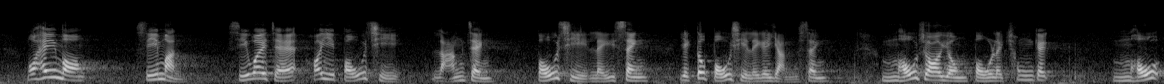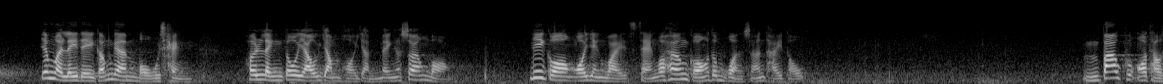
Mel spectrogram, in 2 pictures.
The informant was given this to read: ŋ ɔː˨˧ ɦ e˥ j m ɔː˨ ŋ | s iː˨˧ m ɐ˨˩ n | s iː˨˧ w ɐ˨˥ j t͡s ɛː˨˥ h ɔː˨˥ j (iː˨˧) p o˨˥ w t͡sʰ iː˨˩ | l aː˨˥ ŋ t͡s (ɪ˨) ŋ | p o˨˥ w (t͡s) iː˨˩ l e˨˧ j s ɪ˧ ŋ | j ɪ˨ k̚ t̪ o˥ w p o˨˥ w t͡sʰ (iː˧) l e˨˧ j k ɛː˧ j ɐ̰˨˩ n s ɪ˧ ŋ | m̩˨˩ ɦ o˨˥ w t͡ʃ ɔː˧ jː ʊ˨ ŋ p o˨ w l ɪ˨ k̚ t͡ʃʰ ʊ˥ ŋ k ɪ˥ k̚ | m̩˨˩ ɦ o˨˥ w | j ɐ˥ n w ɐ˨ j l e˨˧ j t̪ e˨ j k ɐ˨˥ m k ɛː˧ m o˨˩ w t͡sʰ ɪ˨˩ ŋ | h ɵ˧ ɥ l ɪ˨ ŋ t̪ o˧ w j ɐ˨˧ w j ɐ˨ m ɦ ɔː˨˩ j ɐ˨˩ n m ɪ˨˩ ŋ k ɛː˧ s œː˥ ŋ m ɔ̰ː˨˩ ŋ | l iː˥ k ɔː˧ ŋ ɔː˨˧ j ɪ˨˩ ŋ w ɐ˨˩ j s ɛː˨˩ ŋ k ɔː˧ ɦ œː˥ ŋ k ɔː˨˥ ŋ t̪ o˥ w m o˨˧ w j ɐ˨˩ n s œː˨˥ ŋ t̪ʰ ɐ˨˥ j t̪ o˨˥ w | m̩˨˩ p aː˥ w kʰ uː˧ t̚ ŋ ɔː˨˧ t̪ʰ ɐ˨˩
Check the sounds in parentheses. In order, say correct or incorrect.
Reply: correct, correct, incorrect: t͡sʰ, incorrect: iː˨˩

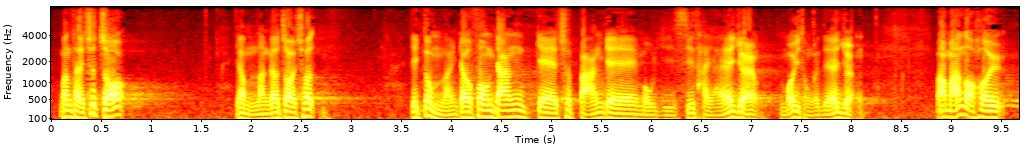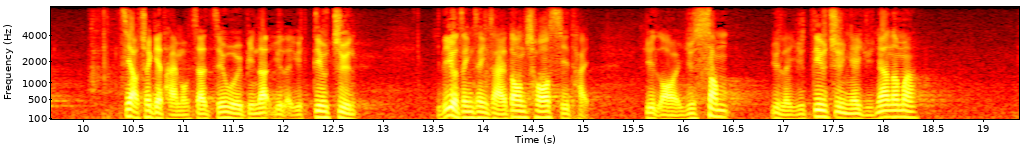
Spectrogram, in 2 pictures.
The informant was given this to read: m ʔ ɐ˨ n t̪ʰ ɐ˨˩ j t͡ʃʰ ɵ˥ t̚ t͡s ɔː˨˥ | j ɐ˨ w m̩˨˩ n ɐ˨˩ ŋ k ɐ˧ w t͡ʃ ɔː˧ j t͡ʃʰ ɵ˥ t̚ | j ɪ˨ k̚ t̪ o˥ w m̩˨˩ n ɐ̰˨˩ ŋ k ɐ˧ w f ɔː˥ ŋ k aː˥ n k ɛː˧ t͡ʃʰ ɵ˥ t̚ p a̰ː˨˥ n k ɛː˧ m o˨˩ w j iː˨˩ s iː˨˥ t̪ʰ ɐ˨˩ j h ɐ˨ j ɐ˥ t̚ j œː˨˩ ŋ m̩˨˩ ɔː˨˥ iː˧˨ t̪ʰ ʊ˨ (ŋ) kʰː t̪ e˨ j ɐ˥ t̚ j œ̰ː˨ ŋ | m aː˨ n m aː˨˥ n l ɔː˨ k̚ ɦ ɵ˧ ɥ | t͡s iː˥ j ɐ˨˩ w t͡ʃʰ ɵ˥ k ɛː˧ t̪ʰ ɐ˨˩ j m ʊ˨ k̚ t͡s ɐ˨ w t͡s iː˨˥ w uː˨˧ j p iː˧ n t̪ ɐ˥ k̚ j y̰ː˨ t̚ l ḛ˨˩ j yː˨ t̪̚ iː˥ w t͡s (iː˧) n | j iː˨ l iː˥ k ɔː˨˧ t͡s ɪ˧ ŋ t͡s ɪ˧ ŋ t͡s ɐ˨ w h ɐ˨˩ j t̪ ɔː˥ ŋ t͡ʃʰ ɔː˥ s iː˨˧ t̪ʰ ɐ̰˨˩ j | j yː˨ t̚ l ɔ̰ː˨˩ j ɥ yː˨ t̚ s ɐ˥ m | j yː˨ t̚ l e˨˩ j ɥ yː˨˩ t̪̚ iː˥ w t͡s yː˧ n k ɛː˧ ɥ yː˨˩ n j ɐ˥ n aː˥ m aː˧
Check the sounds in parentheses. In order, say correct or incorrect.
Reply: correct, incorrect: yː˧

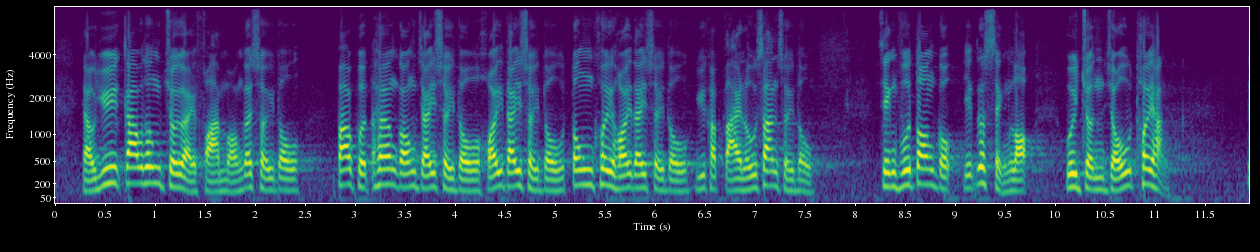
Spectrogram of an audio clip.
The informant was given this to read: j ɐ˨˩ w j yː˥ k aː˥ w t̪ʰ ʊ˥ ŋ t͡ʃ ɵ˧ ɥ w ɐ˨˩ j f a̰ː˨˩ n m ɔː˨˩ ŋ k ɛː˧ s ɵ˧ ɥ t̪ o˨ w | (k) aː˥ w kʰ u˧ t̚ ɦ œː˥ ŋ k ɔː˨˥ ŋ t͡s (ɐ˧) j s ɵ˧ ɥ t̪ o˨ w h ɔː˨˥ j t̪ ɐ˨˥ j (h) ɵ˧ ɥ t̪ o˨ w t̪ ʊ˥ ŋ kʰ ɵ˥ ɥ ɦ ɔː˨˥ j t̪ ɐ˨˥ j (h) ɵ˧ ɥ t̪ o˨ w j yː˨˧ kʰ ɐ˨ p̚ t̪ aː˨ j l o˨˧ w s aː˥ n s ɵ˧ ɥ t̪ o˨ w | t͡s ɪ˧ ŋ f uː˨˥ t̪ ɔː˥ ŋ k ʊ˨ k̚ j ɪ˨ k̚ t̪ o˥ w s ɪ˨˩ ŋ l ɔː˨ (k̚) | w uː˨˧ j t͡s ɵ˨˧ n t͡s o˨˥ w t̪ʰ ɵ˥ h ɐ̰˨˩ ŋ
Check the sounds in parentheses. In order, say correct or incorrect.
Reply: incorrect: p, incorrect: ɐ˨˥, incorrect: s, incorrect: s, correct

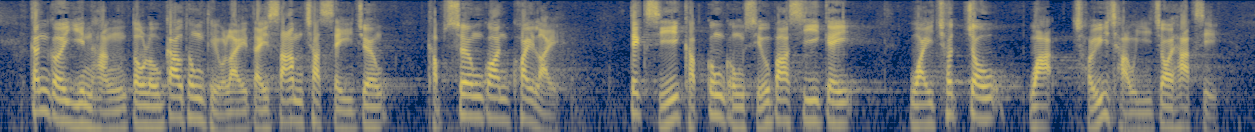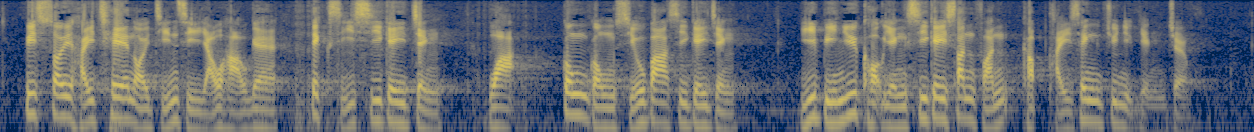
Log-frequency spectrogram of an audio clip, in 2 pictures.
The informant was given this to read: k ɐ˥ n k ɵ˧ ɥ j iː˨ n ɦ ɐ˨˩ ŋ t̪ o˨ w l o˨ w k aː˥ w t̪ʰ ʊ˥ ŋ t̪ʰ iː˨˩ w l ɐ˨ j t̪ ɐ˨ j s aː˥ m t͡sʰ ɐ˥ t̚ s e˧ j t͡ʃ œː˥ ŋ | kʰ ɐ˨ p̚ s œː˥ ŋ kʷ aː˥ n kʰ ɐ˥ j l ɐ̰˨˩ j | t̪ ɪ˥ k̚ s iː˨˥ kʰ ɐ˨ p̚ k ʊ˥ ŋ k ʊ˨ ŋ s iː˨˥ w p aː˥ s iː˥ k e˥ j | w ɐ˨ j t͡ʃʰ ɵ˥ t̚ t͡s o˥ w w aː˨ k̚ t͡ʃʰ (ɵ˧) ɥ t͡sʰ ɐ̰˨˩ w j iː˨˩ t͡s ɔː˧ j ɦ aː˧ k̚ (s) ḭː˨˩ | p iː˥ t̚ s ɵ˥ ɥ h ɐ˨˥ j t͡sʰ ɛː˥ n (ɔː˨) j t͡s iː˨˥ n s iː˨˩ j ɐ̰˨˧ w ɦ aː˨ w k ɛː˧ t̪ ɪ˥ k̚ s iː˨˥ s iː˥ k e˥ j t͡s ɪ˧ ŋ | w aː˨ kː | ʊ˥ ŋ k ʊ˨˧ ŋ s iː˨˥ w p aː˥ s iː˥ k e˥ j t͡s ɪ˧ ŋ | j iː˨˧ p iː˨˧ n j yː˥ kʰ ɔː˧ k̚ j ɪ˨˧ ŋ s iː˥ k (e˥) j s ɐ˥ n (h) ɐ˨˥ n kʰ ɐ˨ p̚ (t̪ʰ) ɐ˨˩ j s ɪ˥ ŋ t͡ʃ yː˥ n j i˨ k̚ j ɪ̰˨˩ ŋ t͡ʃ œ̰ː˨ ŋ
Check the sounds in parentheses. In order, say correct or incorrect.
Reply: incorrect: ɵ˨˥, correct, correct, correct, incorrect: f, correct

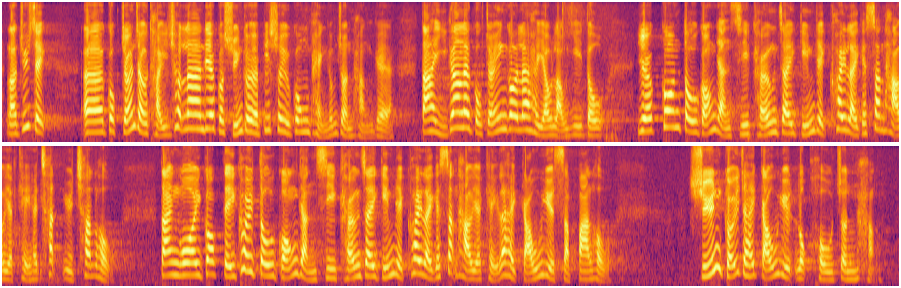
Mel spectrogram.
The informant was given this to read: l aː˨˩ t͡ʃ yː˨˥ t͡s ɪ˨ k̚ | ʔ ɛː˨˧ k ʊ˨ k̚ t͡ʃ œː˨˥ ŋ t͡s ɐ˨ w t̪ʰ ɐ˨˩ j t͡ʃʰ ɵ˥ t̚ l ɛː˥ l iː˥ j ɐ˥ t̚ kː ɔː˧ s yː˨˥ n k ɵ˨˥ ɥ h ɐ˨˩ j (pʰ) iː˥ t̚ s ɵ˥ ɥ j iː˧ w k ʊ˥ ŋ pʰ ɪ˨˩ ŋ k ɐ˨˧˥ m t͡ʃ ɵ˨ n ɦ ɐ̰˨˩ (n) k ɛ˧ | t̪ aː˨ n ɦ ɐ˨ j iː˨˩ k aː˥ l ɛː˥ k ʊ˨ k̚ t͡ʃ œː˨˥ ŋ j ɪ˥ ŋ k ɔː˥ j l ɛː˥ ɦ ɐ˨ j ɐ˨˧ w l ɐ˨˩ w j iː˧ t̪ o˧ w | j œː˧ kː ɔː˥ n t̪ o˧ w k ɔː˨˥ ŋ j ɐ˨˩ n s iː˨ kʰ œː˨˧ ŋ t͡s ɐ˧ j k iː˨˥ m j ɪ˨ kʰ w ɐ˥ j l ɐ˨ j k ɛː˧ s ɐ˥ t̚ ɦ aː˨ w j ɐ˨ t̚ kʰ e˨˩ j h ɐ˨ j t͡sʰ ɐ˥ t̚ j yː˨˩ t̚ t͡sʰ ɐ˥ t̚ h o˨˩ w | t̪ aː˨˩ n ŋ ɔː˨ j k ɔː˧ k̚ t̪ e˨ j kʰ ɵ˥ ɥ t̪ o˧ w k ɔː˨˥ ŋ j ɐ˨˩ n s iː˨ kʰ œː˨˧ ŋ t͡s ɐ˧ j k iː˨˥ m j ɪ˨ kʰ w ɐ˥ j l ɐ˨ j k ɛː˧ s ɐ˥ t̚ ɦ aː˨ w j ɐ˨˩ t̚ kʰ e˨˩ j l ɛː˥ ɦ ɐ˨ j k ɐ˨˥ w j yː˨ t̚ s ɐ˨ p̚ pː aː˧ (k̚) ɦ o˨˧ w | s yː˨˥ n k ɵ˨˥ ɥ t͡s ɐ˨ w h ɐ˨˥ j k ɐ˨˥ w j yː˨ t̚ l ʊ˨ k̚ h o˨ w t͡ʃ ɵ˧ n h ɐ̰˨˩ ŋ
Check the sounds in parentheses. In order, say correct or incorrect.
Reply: incorrect: p, incorrect: ŋ, incorrect: t̚

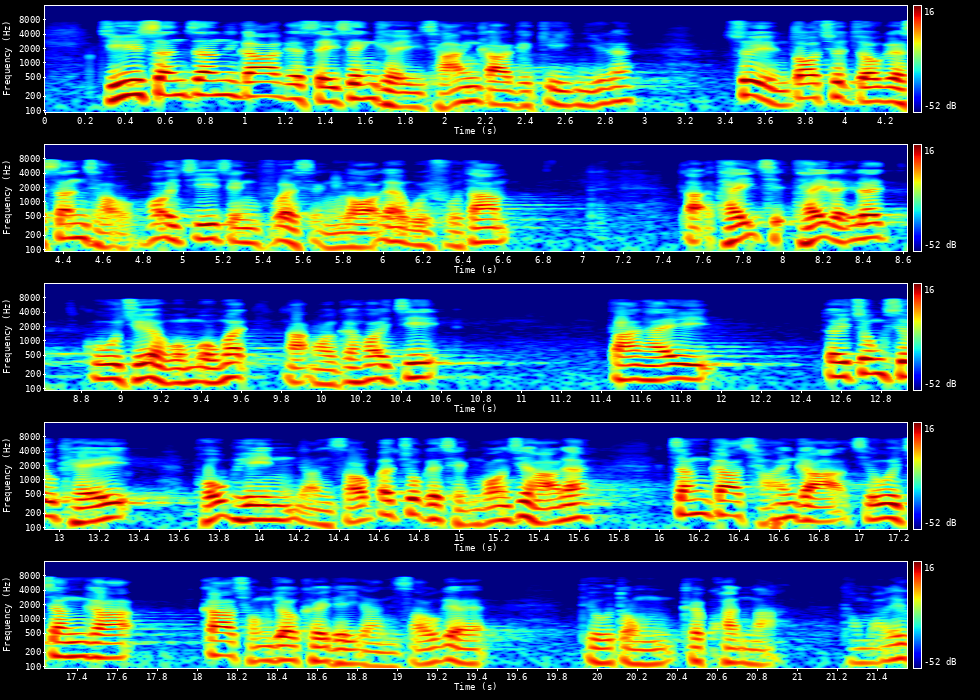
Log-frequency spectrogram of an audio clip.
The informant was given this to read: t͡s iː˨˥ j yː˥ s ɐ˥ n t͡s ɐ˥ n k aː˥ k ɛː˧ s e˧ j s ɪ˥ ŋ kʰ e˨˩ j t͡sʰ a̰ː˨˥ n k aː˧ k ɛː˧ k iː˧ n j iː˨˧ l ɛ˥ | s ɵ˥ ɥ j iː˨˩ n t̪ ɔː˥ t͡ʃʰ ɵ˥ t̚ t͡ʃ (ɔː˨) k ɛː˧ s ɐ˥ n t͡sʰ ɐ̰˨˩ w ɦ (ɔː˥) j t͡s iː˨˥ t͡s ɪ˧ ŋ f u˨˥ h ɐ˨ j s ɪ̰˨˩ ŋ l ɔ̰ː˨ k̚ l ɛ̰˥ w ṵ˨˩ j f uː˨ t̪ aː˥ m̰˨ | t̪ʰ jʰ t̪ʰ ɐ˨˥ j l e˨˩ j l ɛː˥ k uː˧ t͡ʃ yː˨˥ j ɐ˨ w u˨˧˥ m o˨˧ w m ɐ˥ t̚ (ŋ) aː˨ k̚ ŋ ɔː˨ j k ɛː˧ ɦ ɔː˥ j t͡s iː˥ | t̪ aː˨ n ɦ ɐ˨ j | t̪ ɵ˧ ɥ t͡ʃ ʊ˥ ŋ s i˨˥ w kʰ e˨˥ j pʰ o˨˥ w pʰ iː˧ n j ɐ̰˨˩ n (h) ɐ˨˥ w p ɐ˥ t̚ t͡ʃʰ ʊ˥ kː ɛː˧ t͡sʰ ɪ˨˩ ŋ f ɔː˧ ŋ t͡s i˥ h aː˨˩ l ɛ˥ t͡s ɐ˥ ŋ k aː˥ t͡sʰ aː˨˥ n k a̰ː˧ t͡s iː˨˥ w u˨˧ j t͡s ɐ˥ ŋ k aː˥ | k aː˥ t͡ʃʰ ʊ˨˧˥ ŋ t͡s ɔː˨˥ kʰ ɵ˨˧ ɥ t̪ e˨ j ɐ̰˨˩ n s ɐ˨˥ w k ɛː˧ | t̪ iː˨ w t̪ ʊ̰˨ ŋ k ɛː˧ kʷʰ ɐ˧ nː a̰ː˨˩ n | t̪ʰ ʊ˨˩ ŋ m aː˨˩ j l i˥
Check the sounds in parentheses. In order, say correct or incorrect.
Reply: incorrect: ɔː˨˥, correct, correct, incorrect: s

